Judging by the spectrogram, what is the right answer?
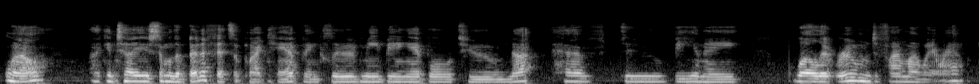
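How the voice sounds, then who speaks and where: A man's voice: mid-range voice, measured pace, lightly acted. A man roleplaying a guarded female werewolf newcomer in a tabletop game, choosing formal words with careful hesitations. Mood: guarded, evasive. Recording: dull lo-fi voice recording.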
